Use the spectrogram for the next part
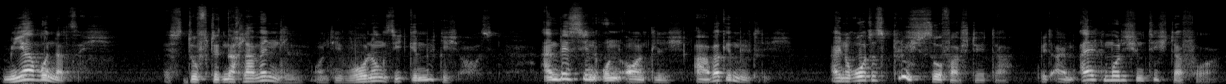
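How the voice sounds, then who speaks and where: A man's voice: mid-range voice, creaky, a little mellow, breathy edge. A man reading a children's story aloud, unpolished, restarting lines and laughing at his slips.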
